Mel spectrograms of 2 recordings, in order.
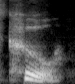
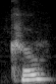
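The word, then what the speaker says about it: cú: being a healer hmm the Gaelic word for dog is cool and it's spelled Cu but it's but the phonetic is C double O ku so KU brings guidance and protection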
